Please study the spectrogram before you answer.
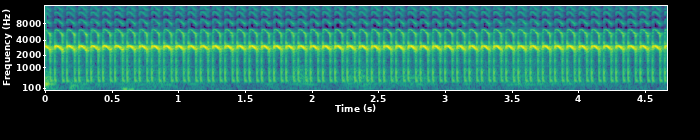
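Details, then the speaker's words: Royal smoke, gas and fire alarm, estimated late 1970s–1980s, speaker-driven rather than piezo or 60 Hz buzzer: high shrill warbling tone pulsing just under twice a second, steady and strong, like a burglar alarm with bird sound; working. "I did not expect this that sound to come out of this so um sounds like a it sounds like a security ENT uh a burglar alarm but it does have the uh bird sound to it"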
